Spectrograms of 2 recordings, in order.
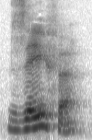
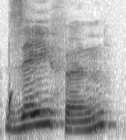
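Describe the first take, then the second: First: The word ends on a schwa without n. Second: The word ends with an audible n sound.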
